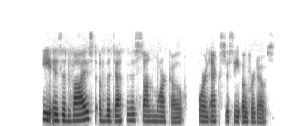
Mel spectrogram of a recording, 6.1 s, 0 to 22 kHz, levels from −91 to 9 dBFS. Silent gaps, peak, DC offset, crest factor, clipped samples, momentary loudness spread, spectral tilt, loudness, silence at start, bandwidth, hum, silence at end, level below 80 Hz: 3.76-3.91 s; -2 dBFS; under 0.1%; 18 dB; under 0.1%; 13 LU; -8 dB/octave; -19 LUFS; 0.85 s; 7.6 kHz; none; 0.8 s; -60 dBFS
